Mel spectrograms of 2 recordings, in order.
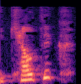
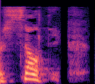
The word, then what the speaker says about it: Celtic: It can either be pronounced with a K sound, or it can be pronounced with a S sound. So it can be Celtic or Celtic.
